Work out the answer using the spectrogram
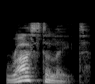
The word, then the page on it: rostellate: British English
